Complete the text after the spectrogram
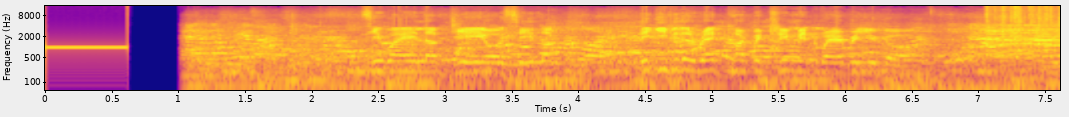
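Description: A crowd chatters loudly in a busy room.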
